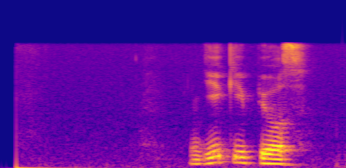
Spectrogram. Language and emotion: Russian, neutral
